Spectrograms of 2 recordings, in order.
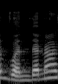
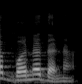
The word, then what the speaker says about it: वंदना: तो पहले गलत है, क्योंकि इसका उच्चारण जब हम करते हैं तो वंदना होता है, और सी वाले का वनदना, ये दोनों ही शब्द गलत हैं।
